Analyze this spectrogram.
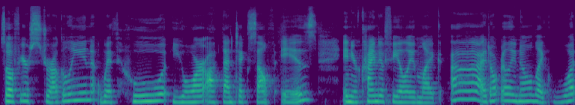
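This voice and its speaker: A woman with a plain, everyday voice speaks at a moderate pace in a medium pitch. The recording is very clean, with a silent background. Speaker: podcast host. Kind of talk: casual chat.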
